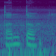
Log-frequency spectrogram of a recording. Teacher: vokal E bagian tengah atas pusat tak bundar pada kata tante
